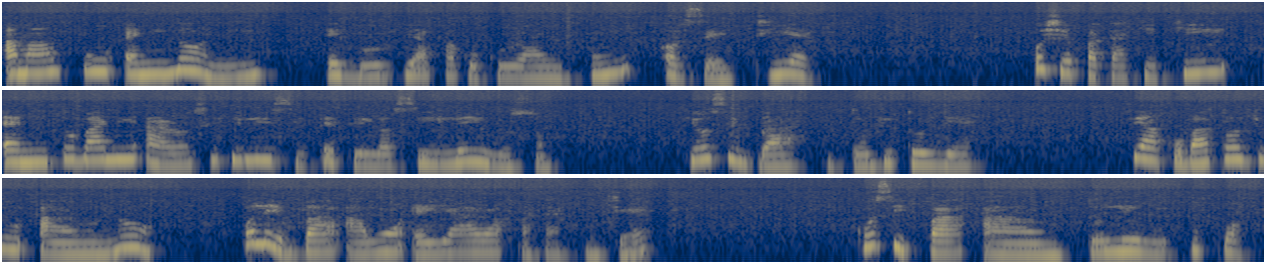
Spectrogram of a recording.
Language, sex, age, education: Yoruba, female, 15-29, tertiary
